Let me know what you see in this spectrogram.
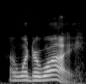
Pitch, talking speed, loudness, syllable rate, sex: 175 Hz, 210 wpm, -18 LUFS, 5.8 syllables/s, male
